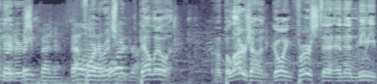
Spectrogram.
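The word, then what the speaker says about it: Baillargeon: Going to give people an appreciation of the pronouncing challenge. It's B-A-I-L-L-A-R-G-E-O-N. Belarjan is what we've settled on here.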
